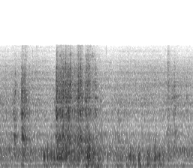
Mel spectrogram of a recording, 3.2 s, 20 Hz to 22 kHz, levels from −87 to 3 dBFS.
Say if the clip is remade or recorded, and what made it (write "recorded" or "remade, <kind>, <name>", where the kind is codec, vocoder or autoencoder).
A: recorded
